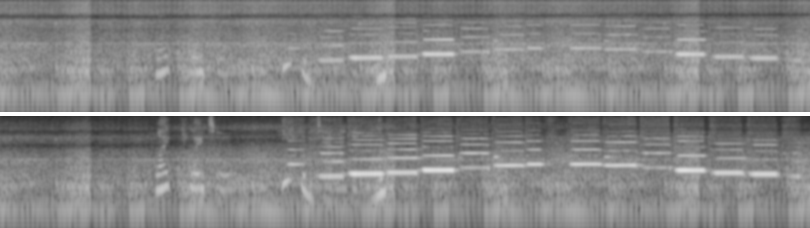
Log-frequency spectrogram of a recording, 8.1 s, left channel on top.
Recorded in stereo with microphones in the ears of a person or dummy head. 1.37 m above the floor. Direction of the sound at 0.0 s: 75° left (ahead or behind).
